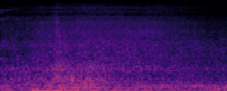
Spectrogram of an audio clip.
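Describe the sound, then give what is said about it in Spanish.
A steady, full-bodied roar of ocean waves, loud, with a deep low rumble under broad hissing wash that holds constant with no voices. “Pero si solo escuchaste el rugido del mar”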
